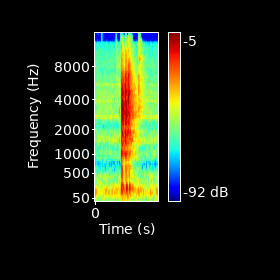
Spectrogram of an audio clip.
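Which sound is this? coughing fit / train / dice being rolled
dice being rolled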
